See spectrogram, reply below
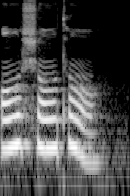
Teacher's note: In spite of the difference in spelling, the syllables M-E-N-T-S and F-A-N are both the nasal ah sound, as in the following line, en chantant. Here, we have three ah nasals in a row.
